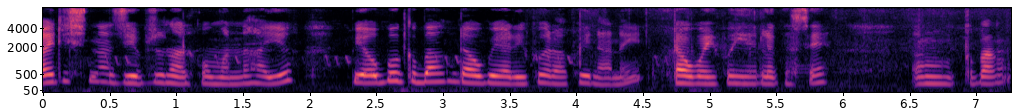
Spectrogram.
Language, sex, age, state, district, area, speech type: Bodo, female, 18-30, Assam, Udalguri, urban, spontaneous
